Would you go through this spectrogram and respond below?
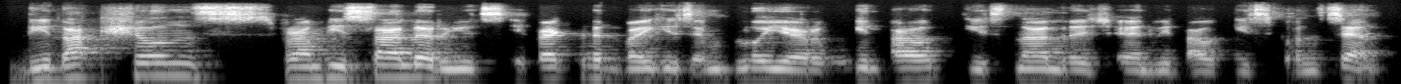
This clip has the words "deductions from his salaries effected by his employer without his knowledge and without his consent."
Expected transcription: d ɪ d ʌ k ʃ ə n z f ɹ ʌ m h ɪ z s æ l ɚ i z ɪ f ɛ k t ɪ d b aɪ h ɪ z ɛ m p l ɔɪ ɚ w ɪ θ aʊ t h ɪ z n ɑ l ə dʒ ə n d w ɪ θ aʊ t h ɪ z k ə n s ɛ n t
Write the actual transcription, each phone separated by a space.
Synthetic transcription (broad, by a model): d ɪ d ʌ k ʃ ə n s f ɹ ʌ m h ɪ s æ l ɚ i s ɪ f ɛ k t ɪ d b aɪ h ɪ s ɛ m p l ɔɪ ɚ w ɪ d aʊ t h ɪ s n ɑ l ə dʒ ə n d w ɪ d aʊ t h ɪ s k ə n s ɛ n t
